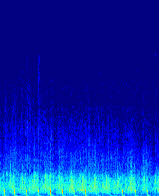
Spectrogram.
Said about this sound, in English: Could you give the Lord a good hand clap of praise?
